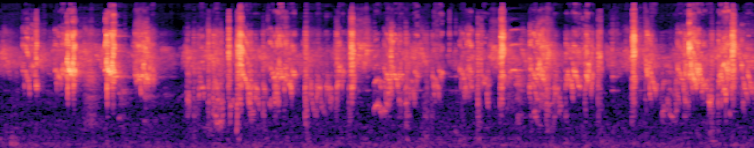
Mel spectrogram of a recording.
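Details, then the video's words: Aviary budgerigars at the start of the morning, continuous dense chatter of many birds, scratchy warbles punctuated by sharp squawky chirps about twice a second, with a brief lull near two seconds. "بجریز کی خوبصورت صبح 🦜Beautiful Morning Vibes & Chirping Sounds"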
